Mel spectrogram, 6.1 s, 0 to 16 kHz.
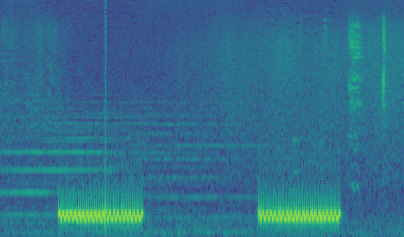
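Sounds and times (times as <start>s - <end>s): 
low hiss: 0.0s - 6.0s
telephone calling tone while a call is placed: 0.9s - 2.2s, 3.9s - 5.2s.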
